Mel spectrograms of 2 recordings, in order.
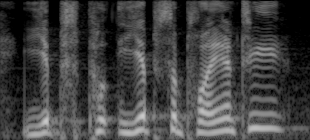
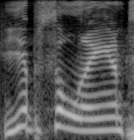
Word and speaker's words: Ypsilanti: The Redhawks, 28-0 after a win in Ypsilanti. I never know how to pronounce it. Ypsilanti.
